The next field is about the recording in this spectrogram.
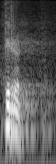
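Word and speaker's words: بر: Ya kalau di isim fa'ilnya umumnya guru-guru kita baca barin, tapi untuk masdarnya, untuk kebaikan bacanya apa? Birun.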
